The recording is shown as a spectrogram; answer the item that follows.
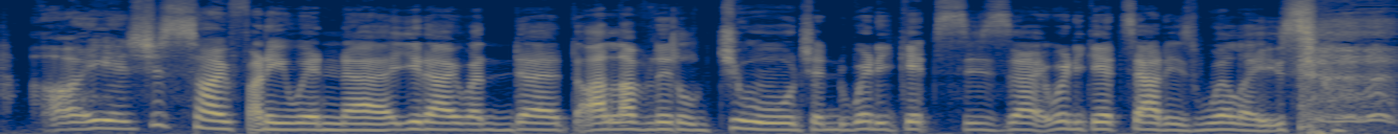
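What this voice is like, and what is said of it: Deliberately bad New Zealand accent. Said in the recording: “he was from New Zealand ... I'm going to do a terrible accent here”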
